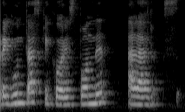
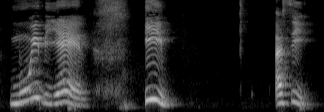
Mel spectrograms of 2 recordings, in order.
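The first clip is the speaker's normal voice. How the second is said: cheerful praise; 2 semitones higher, 6 dB louder, much slower than usual. Real, not acted. Teacher praising class.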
